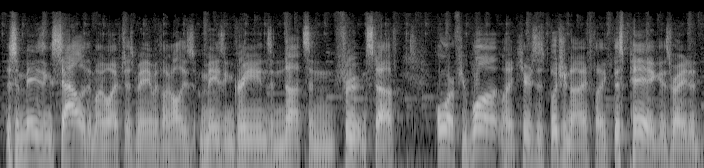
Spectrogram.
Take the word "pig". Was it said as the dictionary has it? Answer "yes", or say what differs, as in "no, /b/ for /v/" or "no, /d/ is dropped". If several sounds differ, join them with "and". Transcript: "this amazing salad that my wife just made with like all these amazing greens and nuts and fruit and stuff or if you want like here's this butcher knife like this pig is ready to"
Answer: yes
